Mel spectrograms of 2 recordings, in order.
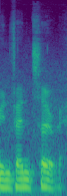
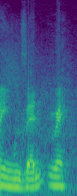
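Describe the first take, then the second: First: "inventory" with the T clearly sounded; pronounced T. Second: "inventory" with the T left out; dropped T. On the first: Shown as a demonstration. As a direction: say every syllable of "inventory", T included. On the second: Real, not acted. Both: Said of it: "There's a T in there somewhere".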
